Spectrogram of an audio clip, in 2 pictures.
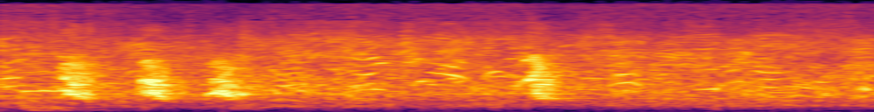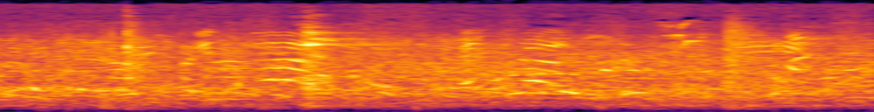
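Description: Spectators chatting around a football ground at half-time, with a dog barking four times: three quick barks in the first second and a half, then one more shortly after.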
